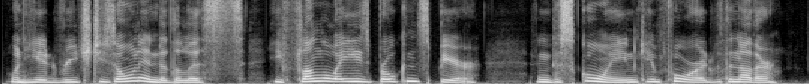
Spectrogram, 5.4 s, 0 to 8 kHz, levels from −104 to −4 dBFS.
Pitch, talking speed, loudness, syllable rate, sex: 220 Hz, 245 wpm, -16 LUFS, 6.4 syllables/s, female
